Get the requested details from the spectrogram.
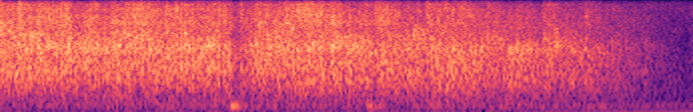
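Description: A large crowd applauds steadily as the Reverend Jesse Jackson is presented, a dense wash of clapping that stays loud throughout and begins to taper slightly toward the end, with no voices over it.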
